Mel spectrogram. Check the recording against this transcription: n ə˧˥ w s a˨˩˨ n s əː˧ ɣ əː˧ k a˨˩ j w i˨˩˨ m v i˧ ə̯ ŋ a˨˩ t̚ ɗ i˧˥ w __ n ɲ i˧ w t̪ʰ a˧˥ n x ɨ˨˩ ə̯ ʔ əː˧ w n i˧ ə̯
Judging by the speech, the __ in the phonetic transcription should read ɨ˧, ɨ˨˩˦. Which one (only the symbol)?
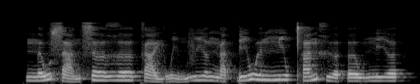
ɨ˧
